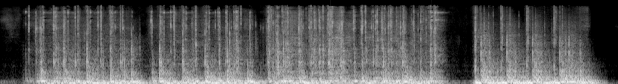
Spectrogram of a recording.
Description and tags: This is me forcefully trying to open a locked door
Recorded with a Sony HDR PJ260V then edited with Audacity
